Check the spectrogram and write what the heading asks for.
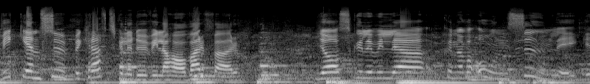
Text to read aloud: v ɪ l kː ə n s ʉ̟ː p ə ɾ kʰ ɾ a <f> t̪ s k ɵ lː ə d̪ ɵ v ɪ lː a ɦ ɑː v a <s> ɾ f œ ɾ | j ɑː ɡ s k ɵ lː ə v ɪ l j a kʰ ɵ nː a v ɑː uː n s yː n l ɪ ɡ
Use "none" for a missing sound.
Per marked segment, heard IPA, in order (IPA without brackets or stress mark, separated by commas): f, none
